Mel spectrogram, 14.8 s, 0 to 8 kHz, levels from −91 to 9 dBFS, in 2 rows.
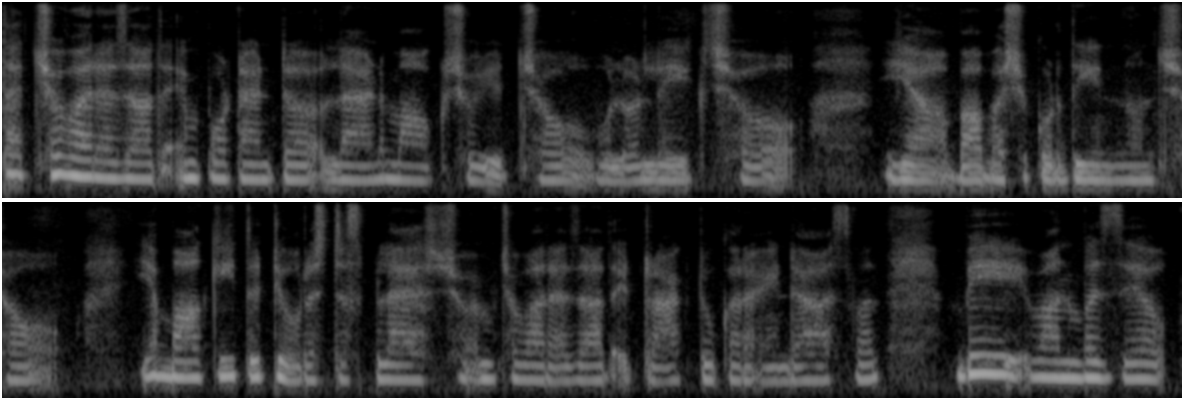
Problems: background sounds at intervals, low volume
